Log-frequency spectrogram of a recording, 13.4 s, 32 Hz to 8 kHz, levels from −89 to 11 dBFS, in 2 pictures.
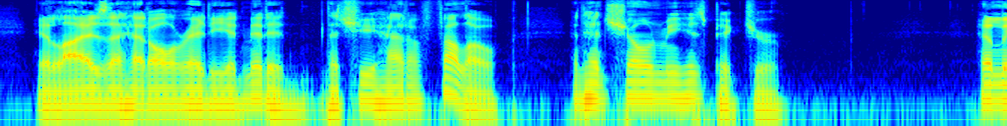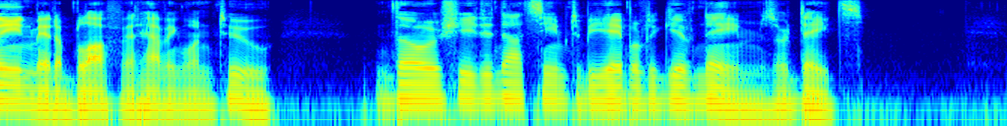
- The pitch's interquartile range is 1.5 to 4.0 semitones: No, average, 5.1 semitones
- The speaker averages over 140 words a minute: Yes, average, 150 wpm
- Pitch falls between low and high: No, very low, 85 Hz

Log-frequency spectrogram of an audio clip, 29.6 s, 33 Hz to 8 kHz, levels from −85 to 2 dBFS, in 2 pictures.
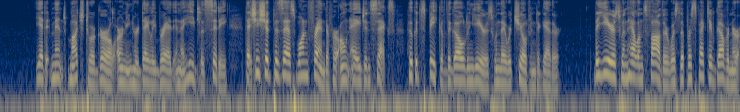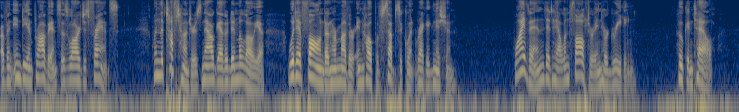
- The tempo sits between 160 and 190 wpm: Yes, average, 175 wpm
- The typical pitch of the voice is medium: Yes, medium, 150 Hz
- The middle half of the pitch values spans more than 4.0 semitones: Yes, average, 5.1 semitones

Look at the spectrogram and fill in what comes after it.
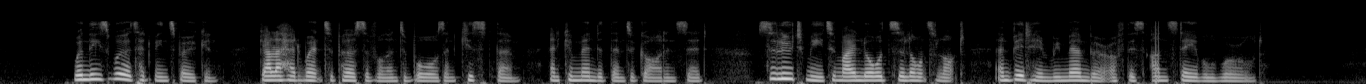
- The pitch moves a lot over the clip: No, average, 2.8 semitones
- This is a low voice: No, medium, 180 Hz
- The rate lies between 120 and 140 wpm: No, average, 165 wpm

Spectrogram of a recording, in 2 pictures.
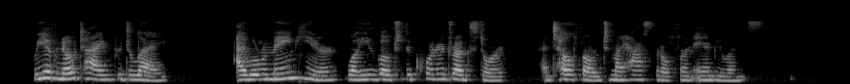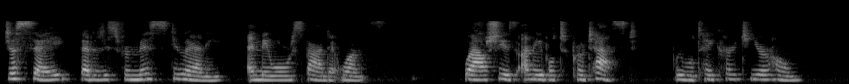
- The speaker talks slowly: No, average, 190 wpm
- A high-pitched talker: Yes, high, 220 Hz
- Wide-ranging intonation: No, narrow, 2.6 semitones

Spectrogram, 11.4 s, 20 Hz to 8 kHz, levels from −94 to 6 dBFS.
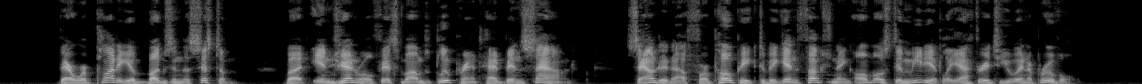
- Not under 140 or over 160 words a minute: Yes, average, 150 wpm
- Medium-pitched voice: No, low, 130 Hz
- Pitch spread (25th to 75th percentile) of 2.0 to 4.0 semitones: No, wide, 5.5 semitones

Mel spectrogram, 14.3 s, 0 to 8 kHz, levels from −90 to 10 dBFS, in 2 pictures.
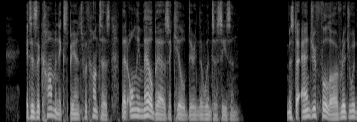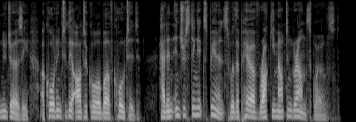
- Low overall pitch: Yes, low, 130 Hz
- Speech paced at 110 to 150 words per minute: No, average, 175 wpm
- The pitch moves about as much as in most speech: No, wide, 6.8 semitones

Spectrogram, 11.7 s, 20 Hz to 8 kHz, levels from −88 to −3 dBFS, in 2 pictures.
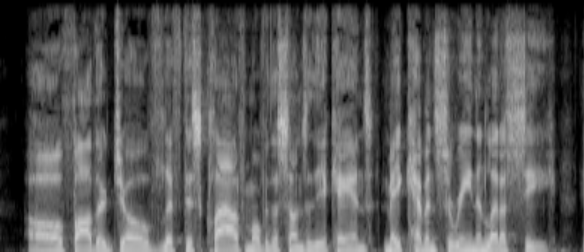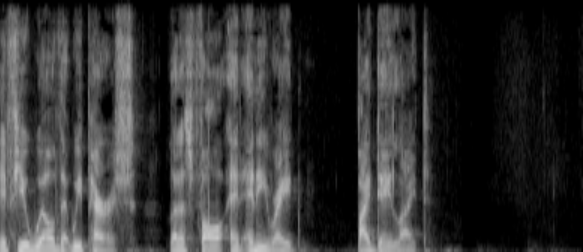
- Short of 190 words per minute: Yes, average, 175 wpm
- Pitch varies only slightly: No, average, 3.4 semitones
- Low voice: Yes, low, 125 Hz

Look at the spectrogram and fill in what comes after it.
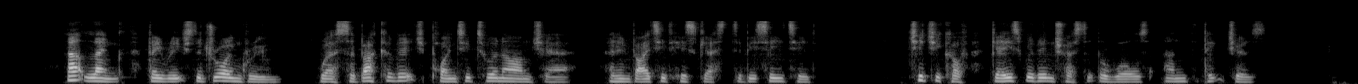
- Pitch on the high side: No, medium, 140 Hz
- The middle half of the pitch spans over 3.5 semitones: No, average, 3.1 semitones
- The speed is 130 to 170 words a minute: Yes, slow, 135 wpm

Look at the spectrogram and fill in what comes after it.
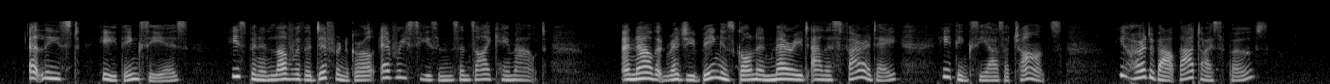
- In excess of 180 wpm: Yes, average, 195 wpm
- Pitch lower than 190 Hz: No, high, 225 Hz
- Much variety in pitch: No, average, 4.6 semitones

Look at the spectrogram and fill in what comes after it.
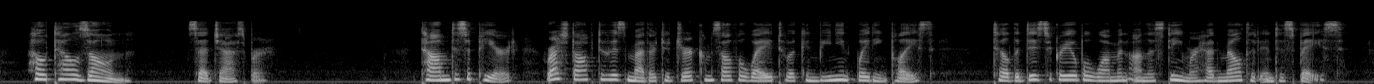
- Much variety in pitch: No, average, 4.1 semitones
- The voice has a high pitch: No, medium, 180 Hz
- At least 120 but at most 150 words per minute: Yes, slow, 135 wpm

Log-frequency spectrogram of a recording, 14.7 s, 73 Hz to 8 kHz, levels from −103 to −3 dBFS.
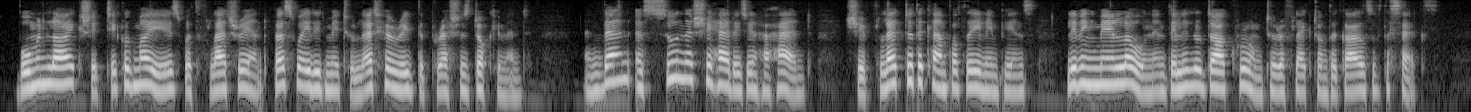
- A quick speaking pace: Yes, fast, 220 wpm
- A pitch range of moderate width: Yes, average, 4.8 semitones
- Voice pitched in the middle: No, high, 195 Hz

